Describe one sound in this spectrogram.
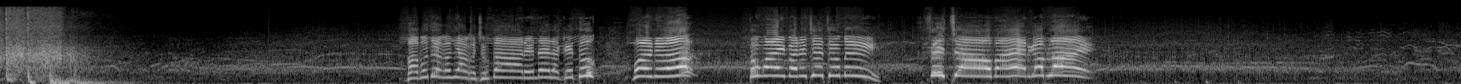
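A large crowd cheers outdoors.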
